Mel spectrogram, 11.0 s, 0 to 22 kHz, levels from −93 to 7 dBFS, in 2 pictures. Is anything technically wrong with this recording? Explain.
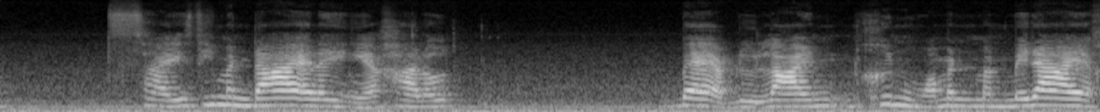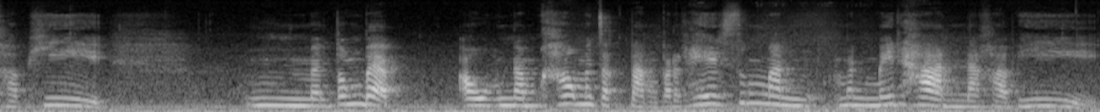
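No, nothing is technically wrong with this audio.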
